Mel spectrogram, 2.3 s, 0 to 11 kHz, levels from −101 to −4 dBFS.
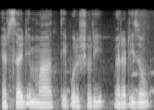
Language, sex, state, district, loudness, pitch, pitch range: Bengali, male, Tripura, West Tripura, -18 LUFS, 125 Hz, 120-130 Hz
